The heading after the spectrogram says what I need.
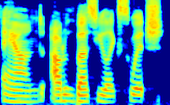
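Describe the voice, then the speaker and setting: A teenage girl, a high school senior and singer, talking through her audition story with many fillers. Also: little pitch movement, measured pace, sharp tone, clean tone, no room sound. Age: teens.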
